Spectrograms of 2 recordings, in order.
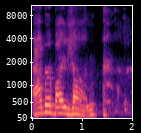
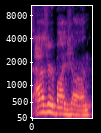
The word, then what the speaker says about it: Azerbaijan: This is the way he pronounced it. Abberaijan and Albania. Meanwhile, it's Azerbaijan and Armenia.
